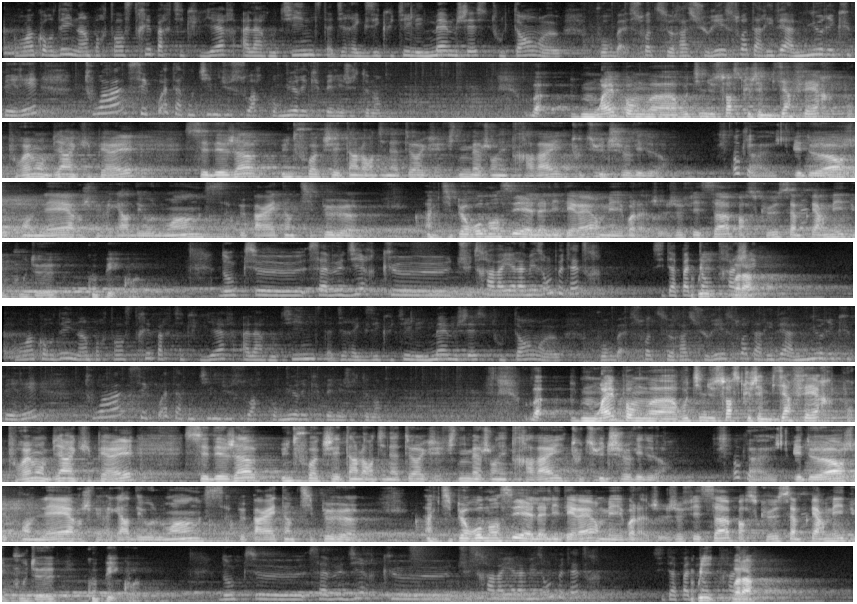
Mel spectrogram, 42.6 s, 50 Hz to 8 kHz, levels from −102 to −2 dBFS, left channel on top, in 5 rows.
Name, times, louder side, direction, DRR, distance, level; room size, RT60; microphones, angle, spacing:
voice 1, 0.0-12.4 23.0-23.2 24.3-24.6 33.5-33.8 36.0-40.1 40.6-41.7, left 3 dB, 60° left, 15 dB, 1.0 m, -38 dB
sound 1, 5.8-13.9, equal, 25° left, 2.6 m, -49 dB
voice 2, 13.5-13.9 14.2-23.7 24.2-29.2 29.5-29.6 29.8-34.7 35.0-35.5 41.1-41.6, right 4 dB, 85° right, 16 dB, 0.9 m, -25 dB
sound 2, 25.1-40.1, right 1 dB, 65° right, 5.2 m, -39 dB
28.5 x 28.5 x 6.2 m, 2.8 s
head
